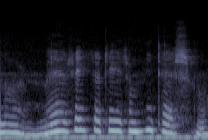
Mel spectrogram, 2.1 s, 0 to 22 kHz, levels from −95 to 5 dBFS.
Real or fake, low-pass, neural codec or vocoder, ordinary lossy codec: real; 19.8 kHz; none; none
